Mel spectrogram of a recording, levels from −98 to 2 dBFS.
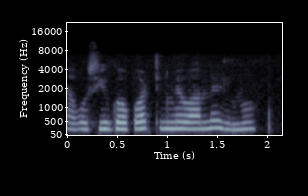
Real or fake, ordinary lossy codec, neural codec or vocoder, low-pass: fake; Opus, 64 kbps; codec, 24 kHz, 0.9 kbps, WavTokenizer, medium speech release version 2; 10.8 kHz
